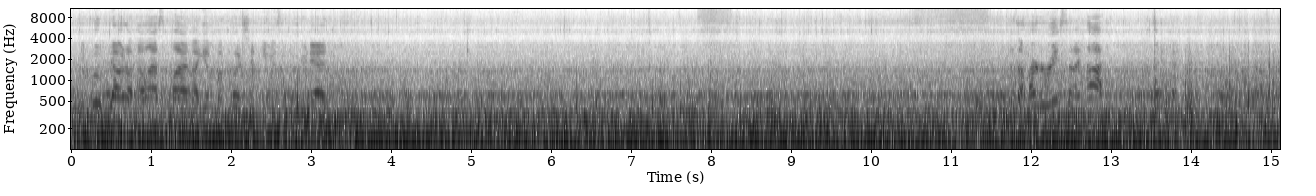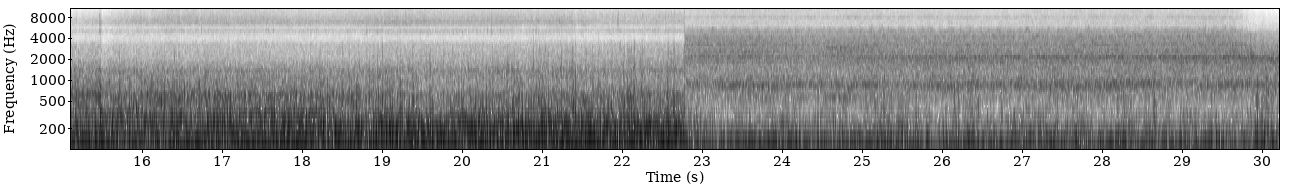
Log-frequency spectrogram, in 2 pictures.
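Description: Wind rushing over a bike-mounted action camera's microphone, with tyre and road noise, as a road bike rides in a racing pack at about 25 to 37 mph. About 23 seconds in the sound turns abruptly thinner and hissier, with less rumble.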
